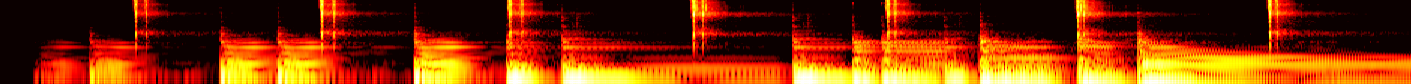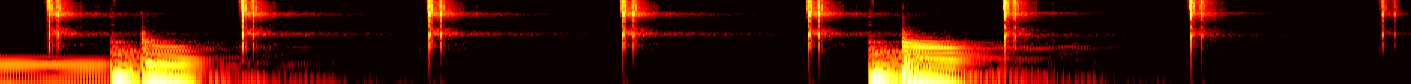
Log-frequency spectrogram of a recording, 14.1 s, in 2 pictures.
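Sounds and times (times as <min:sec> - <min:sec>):
musical accompaniment: 0:00.3 - 0:08.1.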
